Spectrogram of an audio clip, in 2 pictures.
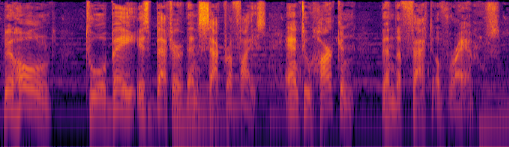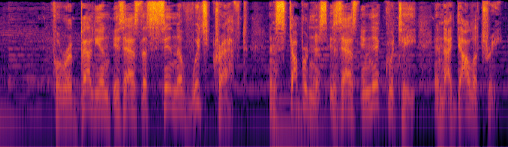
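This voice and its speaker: A man's voice: a little high, big pitch swings, measured pace, creaky, fairly bright tone, soft background music, exaggerated voice. A man playing a stern, righteous prophet in a dramatized scripture reading, solemn and declamatory. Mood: rebuking. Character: stern, righteous prophet delivering divine judgement.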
